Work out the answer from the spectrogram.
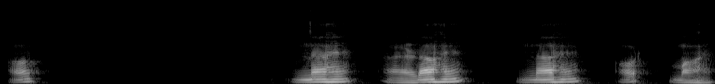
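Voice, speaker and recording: Here a Sanskrit grammar teacher with a medium-pitched, darkish voice lays out the rules step by step for his class. His style is explanatory and classroom-like, full of rhetorical questions and repeated "ठीक है".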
